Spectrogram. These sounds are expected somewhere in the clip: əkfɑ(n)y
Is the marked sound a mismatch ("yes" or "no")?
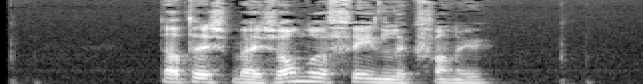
no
